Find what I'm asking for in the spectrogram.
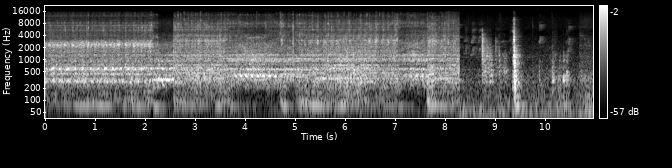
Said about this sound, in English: I'd like to machine the through hole for holding boring bars horizontally.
